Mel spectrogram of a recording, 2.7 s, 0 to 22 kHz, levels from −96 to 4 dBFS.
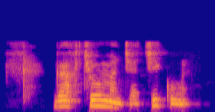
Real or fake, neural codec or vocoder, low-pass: real; none; 5.4 kHz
